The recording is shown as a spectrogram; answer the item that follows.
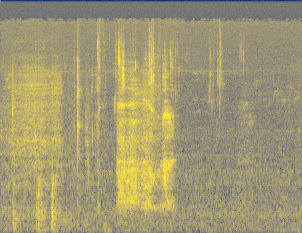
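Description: A few faint clicks, then a person breathing out heavily for about a second.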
